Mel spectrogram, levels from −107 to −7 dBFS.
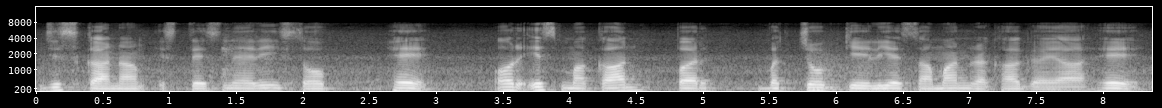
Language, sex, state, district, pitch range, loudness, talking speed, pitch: Hindi, male, Arunachal Pradesh, Lower Dibang Valley, 100-115 Hz, -20 LUFS, 115 wpm, 110 Hz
